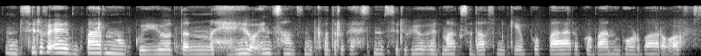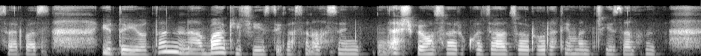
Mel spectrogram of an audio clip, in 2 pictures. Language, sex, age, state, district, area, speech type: Kashmiri, female, 18-30, Jammu and Kashmir, Budgam, rural, spontaneous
